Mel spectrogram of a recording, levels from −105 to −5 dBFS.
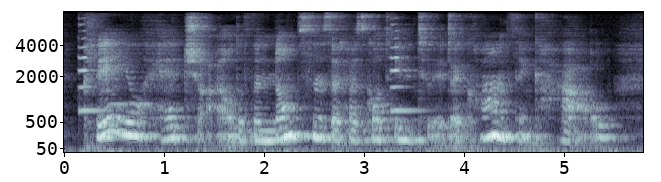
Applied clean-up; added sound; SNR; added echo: none; Bowed string instrument; 15 dB; reverberation time 0.4 s.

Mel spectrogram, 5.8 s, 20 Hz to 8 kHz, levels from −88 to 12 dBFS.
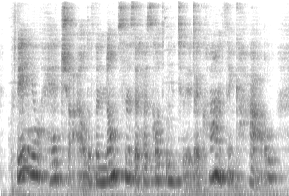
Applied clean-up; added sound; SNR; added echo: neural separator model SepFormer DNS4.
